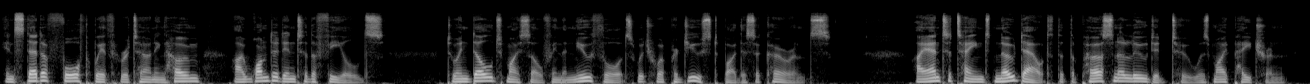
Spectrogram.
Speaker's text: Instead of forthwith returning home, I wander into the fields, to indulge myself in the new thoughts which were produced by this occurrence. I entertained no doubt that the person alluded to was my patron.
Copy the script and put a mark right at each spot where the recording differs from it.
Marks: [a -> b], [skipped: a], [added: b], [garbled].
Instead of forthwith returning home, I [wander -> wandered] into the fields, to indulge myself in the new thoughts which were produced by this occurrence. I entertained no doubt that the person alluded to was my patron.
